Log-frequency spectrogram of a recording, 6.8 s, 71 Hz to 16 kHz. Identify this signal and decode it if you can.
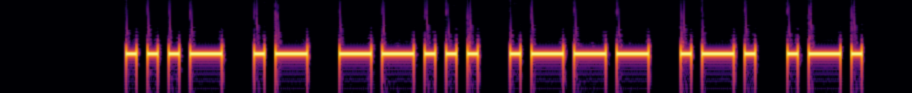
Morse code, heard as a keyed tone, about 15 wpm, 700 Hz. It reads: VA7JRR
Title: DXCC-100 Call Signs - 6 Characters - Repeated 3x - 15wpm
